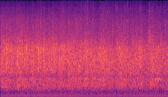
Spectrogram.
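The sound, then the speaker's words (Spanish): Applause from an audience during a sermon, a faint, even wash of many hands clapping that stays level for just over three seconds. “Si ese es el aplauso”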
